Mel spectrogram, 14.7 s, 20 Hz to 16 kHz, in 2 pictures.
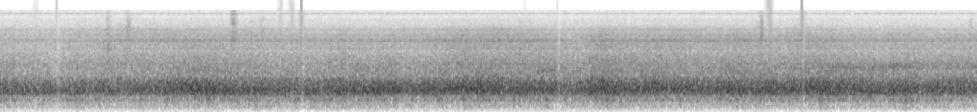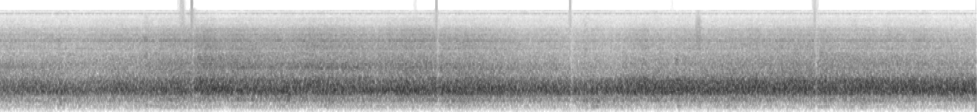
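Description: Steady running noise of an E5 series Shinkansen train at speed in a tunnel, heard from inside the passenger car as an even, unbroken rush.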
